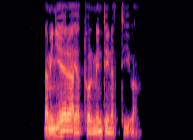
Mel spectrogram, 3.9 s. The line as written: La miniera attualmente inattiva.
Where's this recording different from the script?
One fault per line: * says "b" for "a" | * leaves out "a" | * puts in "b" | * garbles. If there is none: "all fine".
all fine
